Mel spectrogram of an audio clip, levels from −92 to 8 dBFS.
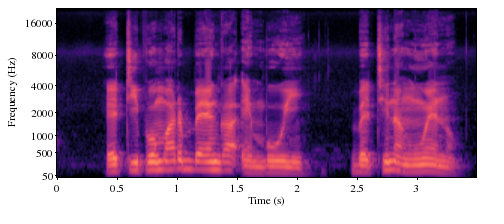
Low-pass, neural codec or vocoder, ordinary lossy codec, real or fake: none; none; none; real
